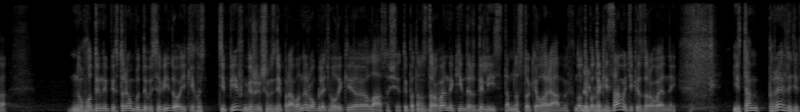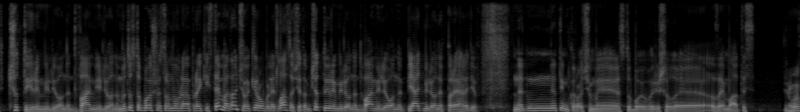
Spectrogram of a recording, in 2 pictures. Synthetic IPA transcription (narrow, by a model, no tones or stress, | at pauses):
nuɦɔd̪ɪnɪpʲiwt̪ɔɾɪmɔbʊd̪ɪʋɪsʲɐʋʲid̪eɔjɐkɪxɔsʲtʲipʲiwmʲiʒinʃɪmzʲnʲipɾɑʋʋɔnɪɾɔblʲɐtʲʋelˠɪkʲilˠɑsʊʃɪ̰t̪ɪpɔt̪ɑmzd̪ɔɾɔʋɛnːɪjkʲind̪ɪrd̪ɪlʲisʲt̪ɑmnɐst̪ɔkʲilˠɔɦɾa̰mɪfnut̪ɪpɔt̪ɐkijsɑmɨtʲilʲkʲɪzd̪ɔɾɔʋɛnːɪ̰j | it̪ɑmpeɾɛɦlʲɐdʲiwt͡ʃɔt̪ɪɾɪmʲilʲiɔnɪd̪ʋɑmʲilʲːionɪmɨt̪ut̪st̪ɔbɔjʊʃɔsʲrɐzmɐʋwlʲajɪmpɾɔjɐkʲisʲt̪ɛmɐɐt̪amt͡ʃɔʋɐkɪɾɔblʲɐtʲlˠɑsʊʃɪt̪amt͡ʃɔt̪ɪɾɪmʲilʲionɪd̪ʋɑmʲɪlʲiɔnɪpʲjatʲmʲilʲionʲɪwpeɾɛɦlʲɐdʲiwnɛnɛt̪ɪmkɐɾɔt͡ʃɪmɪst̪ɔbɔjʊʋɪɾʲiʃɪlˠɪzɐjmɑ̰t̪ɪsʲ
